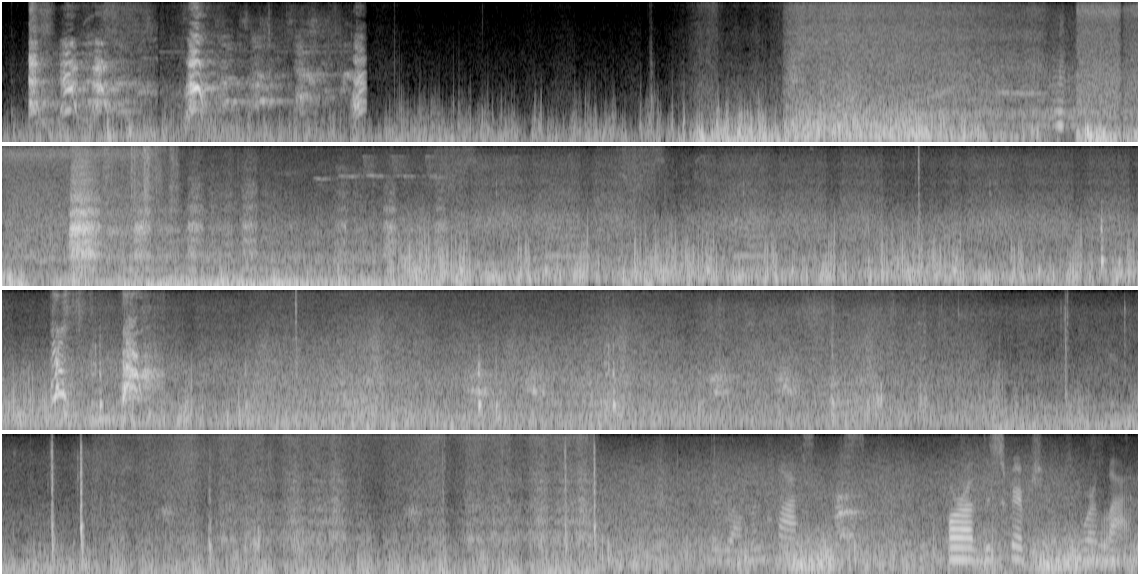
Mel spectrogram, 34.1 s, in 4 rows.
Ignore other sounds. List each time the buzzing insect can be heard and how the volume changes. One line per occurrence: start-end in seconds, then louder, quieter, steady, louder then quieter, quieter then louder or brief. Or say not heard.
6.2-34.0 louder then quieter.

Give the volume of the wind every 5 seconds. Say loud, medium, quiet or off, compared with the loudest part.
quiet, loud, loud, loud, medium, medium, loud.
